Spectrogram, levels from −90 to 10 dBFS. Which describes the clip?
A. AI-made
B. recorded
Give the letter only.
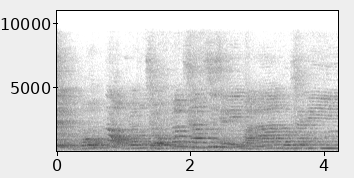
B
